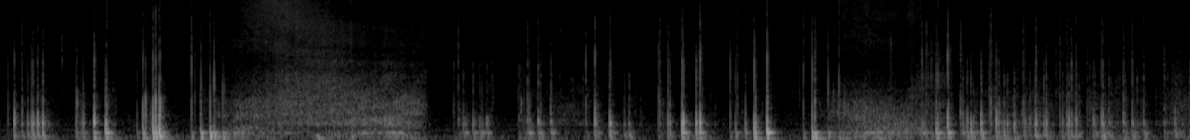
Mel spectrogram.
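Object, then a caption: Cork floor tapped and scratched with fingernails. Long nails tap and scurry across a flat, solid cork floor close by, making a dense run of dull low knocks. Between the taps, soft scratchy brushing swells up around two to five seconds and again near eleven seconds.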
